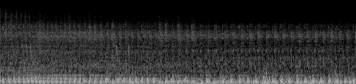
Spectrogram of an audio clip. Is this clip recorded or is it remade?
recorded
